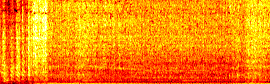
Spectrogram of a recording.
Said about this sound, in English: I quickly removed the spring and bent it to increase its pressure against the cam. Then replaced it and the distributor cap, and the engine sprang to life with the first press of the starter button.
